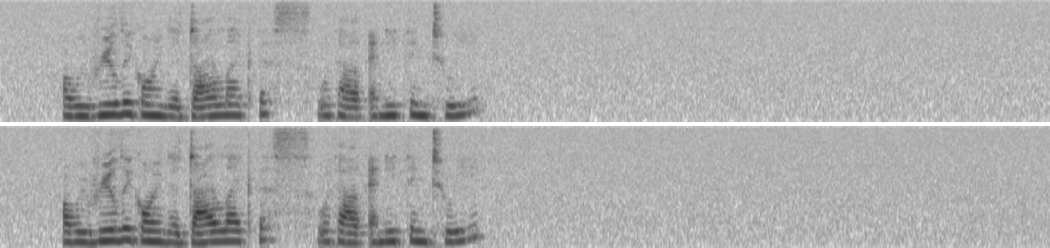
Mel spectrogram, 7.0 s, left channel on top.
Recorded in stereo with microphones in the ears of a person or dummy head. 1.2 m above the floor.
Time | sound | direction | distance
0.4 | a woman speaking | 20° right (ahead or behind) | 0.8 m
